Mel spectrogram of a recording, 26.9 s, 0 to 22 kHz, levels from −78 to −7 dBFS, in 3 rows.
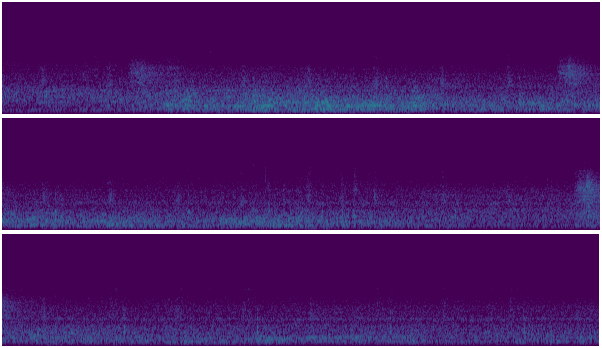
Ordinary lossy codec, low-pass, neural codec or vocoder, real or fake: none; 5.4 kHz; none; real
